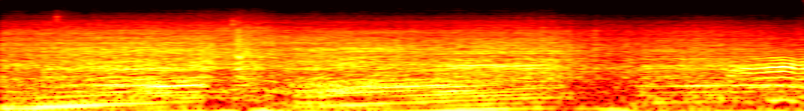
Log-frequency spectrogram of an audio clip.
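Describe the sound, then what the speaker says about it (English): BMW motorcycle engine roaring while riding on bumpy roads in traffic, a loud continuous drone with rising and falling revs throughout. "This bike is roaring"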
